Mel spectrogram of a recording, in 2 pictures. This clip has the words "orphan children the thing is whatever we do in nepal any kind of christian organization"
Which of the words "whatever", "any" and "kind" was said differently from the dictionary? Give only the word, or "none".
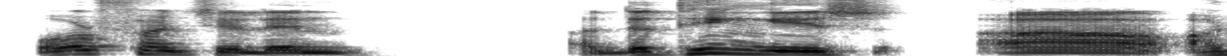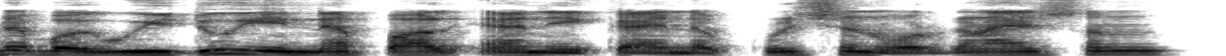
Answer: whatever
